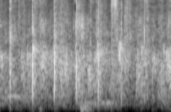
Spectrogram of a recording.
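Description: An audience in a church service applauds to welcome a scripture reader: faint, scattered hand claps in a loose, light rhythm.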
